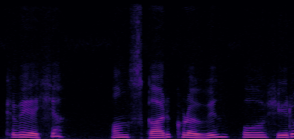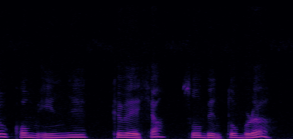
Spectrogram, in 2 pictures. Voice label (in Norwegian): kvekje, Numedalsmål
